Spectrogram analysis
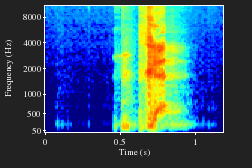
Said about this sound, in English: Oh, sorry, I got the hiccups, guys.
